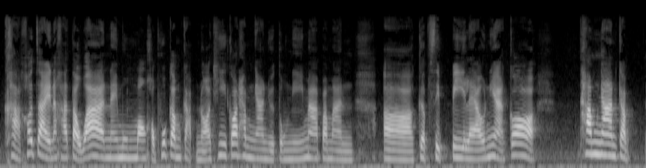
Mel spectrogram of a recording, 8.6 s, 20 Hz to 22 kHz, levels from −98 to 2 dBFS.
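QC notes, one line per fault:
No technical faults were found in the signal at any point in the recording.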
